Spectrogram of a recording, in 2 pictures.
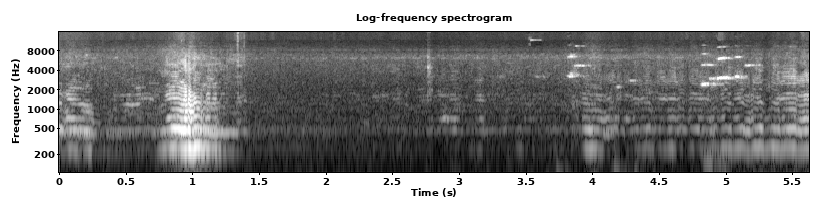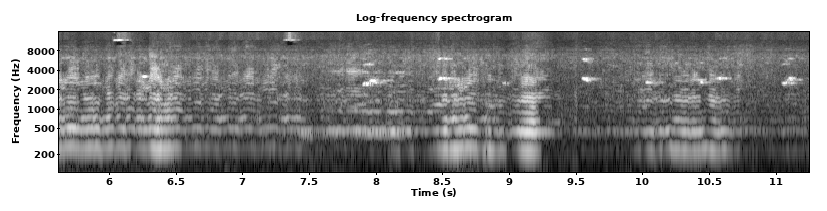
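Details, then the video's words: Cultivated honey bees at a Gayo bee farm in Bener Meriah, Aceh, Indonesia: a loud close buzz at the start, a brief lull, then a continuous droning hum that rises and falls as bees pass. "Markaz lebah madu gayo Aceh Indonesia bener meriah"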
